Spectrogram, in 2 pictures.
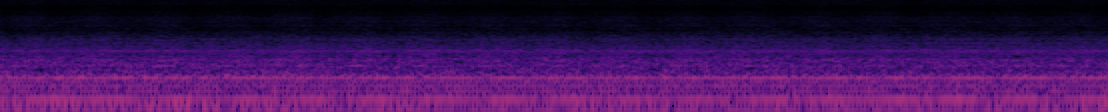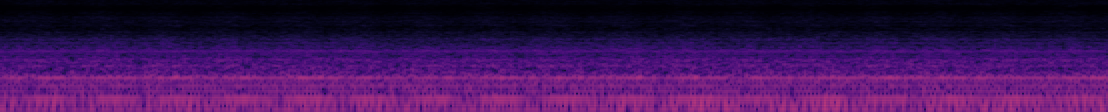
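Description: A constant loud droning hum with a steady low whir never lets up; this window unit runs noisier than it should.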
